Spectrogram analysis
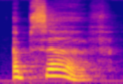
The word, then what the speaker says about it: observe: Notice how quickly I say it, compared with the stressed syllable. Serve, observe, observe. This is a really good example of where the letter O is weak.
